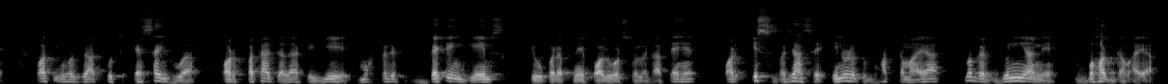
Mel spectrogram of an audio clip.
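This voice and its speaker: This talk show host, who has a Pakistani accent, speaks in a mid-range, slightly mellow voice with a breathy edge. His formal monologue to camera airs opinions on social issues through rhetorical questions and insistent repetition.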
